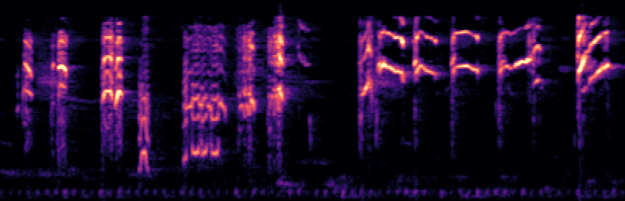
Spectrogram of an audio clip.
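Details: Black-and-white bulbul, singing hard (gacor) and dazed (teler), delivers harsh squeaky bursts followed by a string of high, ringing whistles, each one sliding down, in regular succession.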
